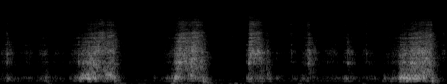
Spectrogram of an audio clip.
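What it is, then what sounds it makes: Scratch-art paper card being scratched. A wooden stylus scratches the black coating near the top of a flat scratch-art paper card. Four louder, raspy scraping strokes rise and fade, with quieter scratching between them. The sound is dry, papery and bright.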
